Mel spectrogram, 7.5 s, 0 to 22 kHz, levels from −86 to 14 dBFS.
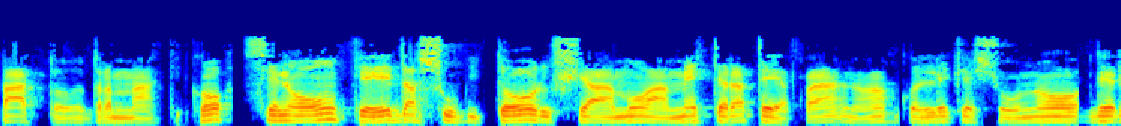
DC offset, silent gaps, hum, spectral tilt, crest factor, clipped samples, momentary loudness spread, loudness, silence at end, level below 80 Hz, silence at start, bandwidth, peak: under 0.1%; none; none; -5.5 dB/octave; 14 dB; under 0.1%; 8 LU; -14 LUFS; 0 s; -48 dBFS; 0 s; 7.8 kHz; 0 dBFS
